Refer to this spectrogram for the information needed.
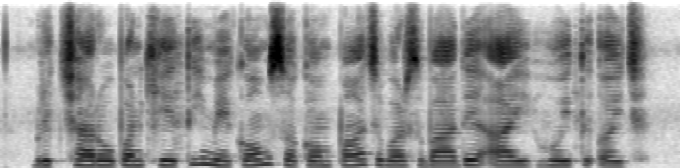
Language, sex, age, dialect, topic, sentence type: Maithili, female, 25-30, Southern/Standard, agriculture, statement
